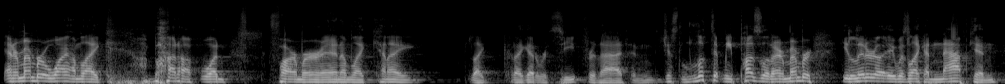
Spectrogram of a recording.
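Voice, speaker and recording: A man preaching a sermon as pastor, telling a story in an animated, joking way and asking the children questions. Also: mid-range voice, brisk. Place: church hall.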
